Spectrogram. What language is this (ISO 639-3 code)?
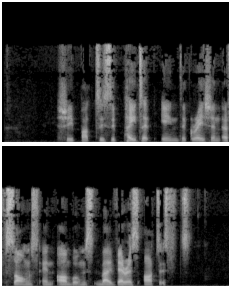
eng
